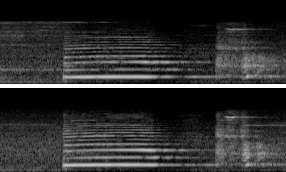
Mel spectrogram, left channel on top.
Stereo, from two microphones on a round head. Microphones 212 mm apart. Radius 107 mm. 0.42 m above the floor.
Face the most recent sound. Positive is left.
turn(degrees=-70)  # may be behind; listen again after turning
